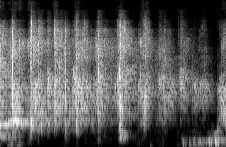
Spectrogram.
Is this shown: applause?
yes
